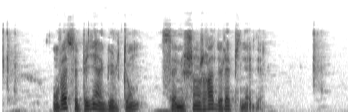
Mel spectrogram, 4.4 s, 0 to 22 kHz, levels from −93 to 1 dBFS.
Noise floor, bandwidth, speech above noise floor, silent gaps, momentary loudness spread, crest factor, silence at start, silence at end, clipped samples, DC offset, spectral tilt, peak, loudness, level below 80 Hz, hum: -66 dBFS; 9.2 kHz; 46 dB; none; 21 LU; 18 dB; 0.1 s; 0.4 s; under 0.1%; under 0.1%; -5 dB/octave; -4 dBFS; -21 LUFS; -46 dBFS; none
